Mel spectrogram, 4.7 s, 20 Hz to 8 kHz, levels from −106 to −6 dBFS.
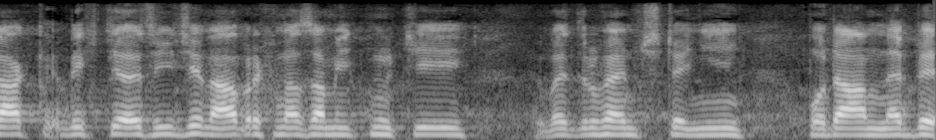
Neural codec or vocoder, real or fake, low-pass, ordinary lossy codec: codec, 16 kHz, 4 kbps, FunCodec, trained on LibriTTS, 50 frames a second; fake; 7.2 kHz; AAC, 48 kbps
